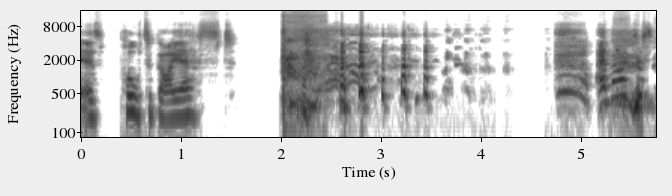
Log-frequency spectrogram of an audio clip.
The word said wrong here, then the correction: Poltergeist: So someone told me to say it like, remember, it's like heist. So Poltergeist.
